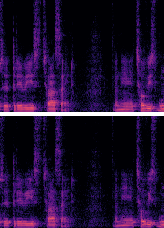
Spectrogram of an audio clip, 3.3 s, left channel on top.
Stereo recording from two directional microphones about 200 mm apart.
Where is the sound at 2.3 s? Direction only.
30° left (ahead or behind).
